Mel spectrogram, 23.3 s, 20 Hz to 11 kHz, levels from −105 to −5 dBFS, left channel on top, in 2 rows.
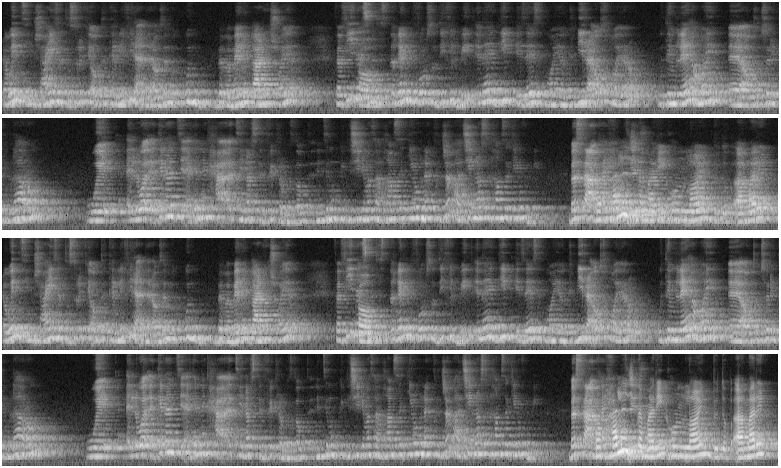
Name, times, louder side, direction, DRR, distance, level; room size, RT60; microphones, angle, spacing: voice 1, 0.0-4.4 5.0-9.5 9.8-12.2 12.9-13.2 13.5-19.7 20.2-21.3 21.6-22.0, equal, 30° right, -2 dB, 1.2 m, -29 dB
voice 2, 20.6-23.1, right 5 dB, 80° right, 7 dB, 0.3 m, -21 dB
5.9 x 3.8 x 4.2 m, 1.5 s
head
